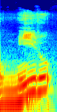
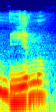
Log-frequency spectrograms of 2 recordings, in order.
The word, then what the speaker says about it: Milo: Que no caso é o Miro ou Milo, né? Você pode pronunciar das duas formas.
